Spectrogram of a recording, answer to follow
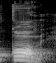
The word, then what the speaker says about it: comb: ठीक है ना, तो यहाँ पे देखिए सी से क होता है, क लिखते हैं। देखिए सी से होता है क, ओ से औ, यहाँ पे औ का प्रयोग करते हैं। ठीक है, एम से म लिखेंगे, तो क्या हो जाए दोस्तों, कॉम।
